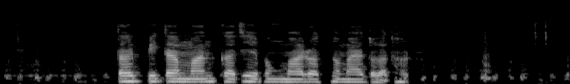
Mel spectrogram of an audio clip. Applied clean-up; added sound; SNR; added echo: classical method spectral subtraction.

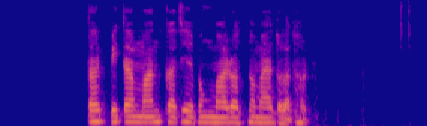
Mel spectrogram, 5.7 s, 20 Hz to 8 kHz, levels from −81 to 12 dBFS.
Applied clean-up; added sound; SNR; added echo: neural mask model DeepFilterNet 3.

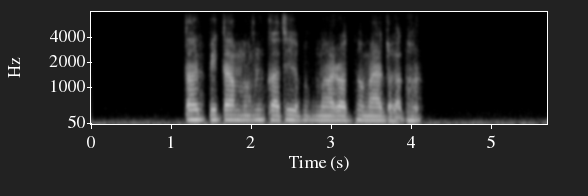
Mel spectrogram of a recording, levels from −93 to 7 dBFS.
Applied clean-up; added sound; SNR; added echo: neural diffusion model UNIVERSE++.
